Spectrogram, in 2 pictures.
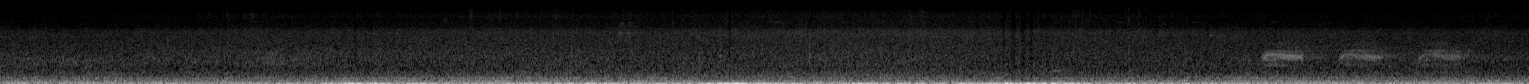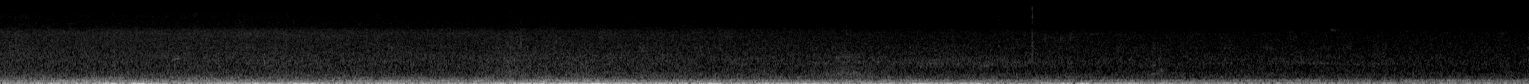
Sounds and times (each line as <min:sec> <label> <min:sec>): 0:00.0 wind in the bushes 0:30.5
0:12.6 crows that fly by 0:14.8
